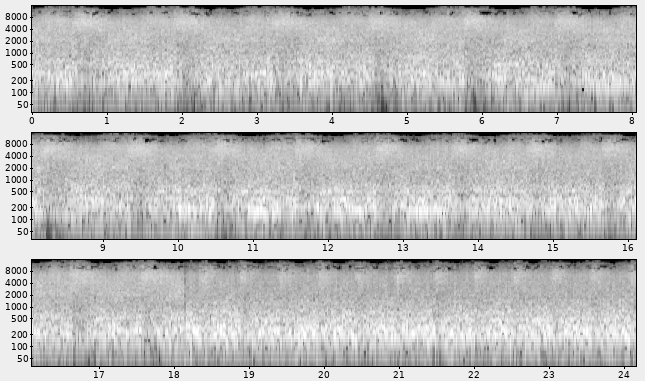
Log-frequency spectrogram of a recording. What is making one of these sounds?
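A large engine runs with a loud, steady, rhythmic clatter and hiss.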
